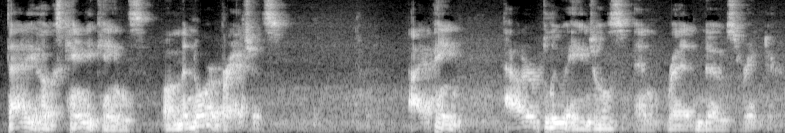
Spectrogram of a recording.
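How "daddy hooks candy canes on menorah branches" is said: ordinary delivery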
